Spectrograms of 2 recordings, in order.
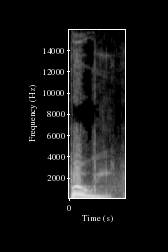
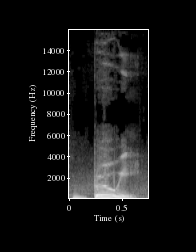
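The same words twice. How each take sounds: First: It is said like the singer's name. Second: It is said to sound like 'buoy'. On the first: The speaker calls it wrong. "not Bowie, not like [name] Bowie" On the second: The speaker calls it right. "It's Bowie, like a buoy"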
